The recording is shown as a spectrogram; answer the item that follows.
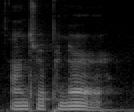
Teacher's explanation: the stress syllable is the last syllable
